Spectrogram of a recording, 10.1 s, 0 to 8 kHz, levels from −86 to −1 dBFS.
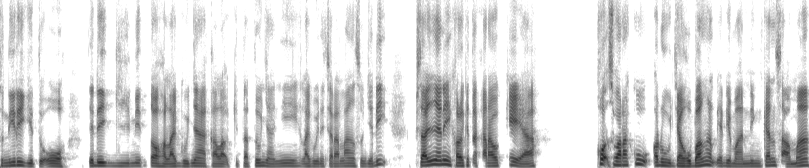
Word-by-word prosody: sendiri 150 +4 +1
gitu. 120 - -3
Oh, 120 -1 +1 0.3
jadi 140 +2 +3
gini 125 +1 -8
toh 125 -2 +3
lagunya 120 +2 -1
kalau 115 0 -1
kita 110 - -8
tuh 135 - -2
nyanyi 125 +1 -5
lagu 115 0 -4
ini 115 - -8
secara 115 0 -3
langsung. 120 -1 -5
Jadi 115 -3 -3 0.4
misalnya 170 +6 +6
nih, 195 -2 +4
kalau 135 -1 +5
kita - - -3
karaoke 130 +3 +1
ya, 110 +3 +1 0.8
kok - - +6
suaraku, 170 +4 +2
aduh 145 -1 +2
jauh 120 -2 +4
banget 140 +1 +4
ya - - -10
dibandingkan 120 +5 -2
sama 130 +5 +2
125 Hz, 180 wpm, -24 LUFS, 115-140 Hz, 0.8 s, misalnya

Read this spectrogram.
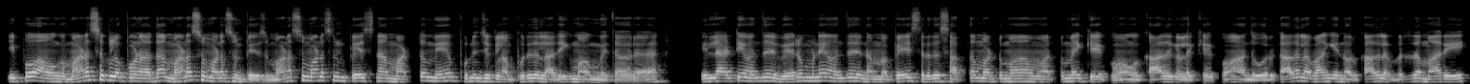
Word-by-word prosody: இப்போ 150 +5 0
அவங்க 135 -3 +1
மனசுக்குள்ள 200 +2 +3
போனாதான் 155 +3 +1
மனசும் 195 +2 +1
மனசும் 150 -2 0
பேசும், 105 0 +2
மனசும் 170 +6 -1
மனசும் 180 -1 -1
பேசினா 155 0 +1
மட்டுமே 155 +7 -1 0.2
புரிஞ்சிக்கலாம், 140 -6 +1
புரிதல் 140 -2 +3
அதிகமாகுமே 115 -2 0
தவிர, 100 -1 -1 0.7
இல்லாட்டி 150 +2 +1
வந்து 160 +2 0 0.2
வெறுமனே 165 +5 +1
வந்து 150 +2 0 0.2
நம்ம 125 -1 -1 0.2
பேசுறது 145 -2 +1
சத்தம் 115 +7 -3
மட்டுமா 140 0 -1 0.3
மட்டுமே 140 +5 -2
கேட்கும், 110 -3 -1
அவங்க 115 -2 0
காதுகள்ல 120 -2 +1
கேட்கும், 105 +5 -3
அந்த 105 -1 +1
ஒரு 110 - +1
காதில 155 +3 +1
வாங்கி 145 +1 0
இன்னொரு 115 -5 -2
காதில 135 +2 +1
விடுற 135 +5 -1
மாரி 130 0 +2
140 Hz, 145 wpm, -22 LUFS, 120-155 Hz, 0.7 s, மனசுக்குள்ள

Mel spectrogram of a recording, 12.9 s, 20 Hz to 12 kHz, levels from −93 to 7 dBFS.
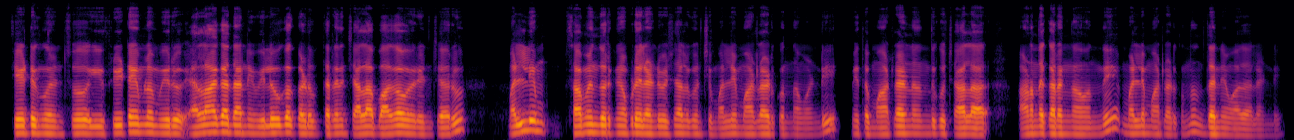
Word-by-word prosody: చేయటం 135 0 +5
గురించో, 130 +1 -2 0.2
ఈ - - -1
ఫ్రీ 140 - +2
టైమ్‌లో 150 -1 +3
మీరు, 135 -1 +3 0.2
ఎలాగా 155 +3 +6
దాన్ని 135 -2 +2
విలువగా 140 +2 +3
గడుపుతారని, 130 +1 -1
చాలా 130 +2 +5
బాగా 130 +3 +5
వివరించారు. 120 +5 -1 0.5
మళ్ళీ 180 +7 +5 0.3
సమయం 140 +3 +4
దొరికినప్పుడు, 140 0 +1
ఇలాంటి 130 0 +2
విషయాల 130 +1 -3
గురించి 120 -1 -11
మళ్ళీ 130 +2 -5
మాట్లాడుకుందామండి. 115 -2 -5 0.2
మీతో 125 -1 -5
మాట్లాడినందుకు 130 0 -1
చాలా 115 0 +3 0.5
ఆనందకరంగా 125 -1 0
ఉంది, 135 - -5 0.2
మళ్ళీ 130 0 -3
మాట్లాడుకుందాం, 120 +6 -10
ధన్యవాదాలండి. 105 -3 -7
130 Hz, 135 wpm, -25 LUFS, 120-135 Hz, 0.5 s, ఎలాగా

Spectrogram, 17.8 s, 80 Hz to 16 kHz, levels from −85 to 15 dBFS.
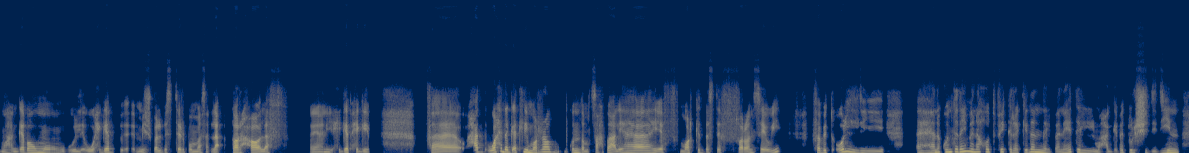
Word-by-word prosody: محجبة 155 +5 -1
ومُ 180 -5 -2
وال 145 0 -6
وحجاب 160 +6 0 0.3
مش 150 -1 -6
بالبس 170 -1 -3
تربون 160 -2 -2
مثلًا، 150 +1 -5
لأ - - +3
طرحة 175 -1 +7
لفّ، 155 -1 -4 0.3
يعني 125 -1 -4
حجاب، 185 +6 +1
حجاب، 135 -7 -2 0.8
فحد 155 +7 +3
واحدة 235 +5 +6
جت 215 0 +1
لي 230 - +7
مرّه 215 +4 +2
كنت 180 -2 -1
متصاحبة 165 +4 -3
عليها 195 +4 +4
هي 175 -1 0
في 160 - -16
ماركت 185 +6 -1
بس 170 - -6 0.3
فرنساوي 165 - 0 0.4
فبتقول 205 +5 +1
لي: 180 - -3 0.5
"أنا 200 +1 -1
كنت 240 +4 +2
دايمًا 270 -1 +4
آخد 255 -1 -2
فكرة 240 -7 -4
كده 225 +3 -1
إن 220 -5 +3
البنات 170 - -6
المحجبات 175 - -6
دول، 215 -1 -4
شديدين 170 +1 0
180 Hz, 135 wpm, -24 LUFS, 160-210 Hz, 0.8 s, طرحة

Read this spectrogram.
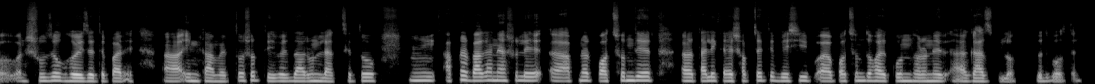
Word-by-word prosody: মানে 155 - -5
সুযোগ 170 +2 +2
হয়ে 155 -1 +8
যেতে 150 0 +2
পারে 145 -1 +2 0.4
আ - - +1 0.2
ইনকাম 155 -1 +1
এর। 140 - -4
তো 175 - -1
সত্যিই 175 -5 -1 0.2
দারুণ 155 +1 +2
লাগছে। 140 +2 -5
তো - - +2 0.5
উম 180 0 +1 0.2
আপনার 205 +4 +2
বাগানে 185 +1 +4
আসলে 185 +1 -2 0.3
আ - - +1
আপনার 180 +3 -1
পছন্দের 185 +3 +3 0.3
আ - - +6
তালিকায় 165 0 +1
সবচাইতে 175 +3 -2
বেশি 165 +3 -1 0.2
আ - - +4
পছন্দ 175 +2 -1
হয় 160 - +5
কোন 165 0 +2
ধরণের 155 0 +2
আ - - -1
গাছগুলো? 145 -1 -1 0.3
যদি 155 - -3
বলতেন? 175 - -7
165 Hz, 180 wpm, -25 LUFS, 155-180 Hz, 0.5 s, হয়ে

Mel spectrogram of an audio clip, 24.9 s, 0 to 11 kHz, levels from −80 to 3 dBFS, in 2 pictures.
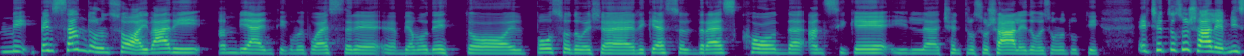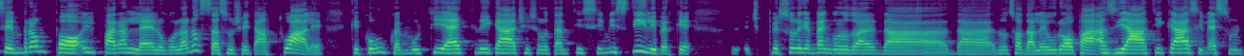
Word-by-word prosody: Ehm, 270 - -9
mi 290 -4 -4
pensando, 340 -2 +1
non 240 -1 -1
so, 245 +2 -1
ai 205 -2 +5
vari 220 -1 +2
ambienti 210 -3 -1
come 195 +1 -9
può 195 +1 -6
essere, 195 -1 -2
ehm, 200 -2 -8
abbiamo 190 +2 -6
detto 200 -2 -2
il 190 -1 -4
posto 230 0 -2
dove 200 -1 -2
c'è 185 -1 +1
richiesto 210 +1 -1
il 195 -2 -6
dress 210 +1 +1
code, 220 -3 -1
anziché 210 0 0
il 195 -2 -5
centro 200 0 -8
sociale, 190 -2 +4
dove 180 -1 -5
sono 185 +1 -8
tutti 190 -1 -9 0.3
e 325 - -3
il 325 - -2
centro 380 +4 0
sociale 300 -10 +6
mi 290 +3 -2
sembra 255 +1 +1
un 290 -1 -7
po' 225 -4 +6
il 235 -1 -5
parallelo 215 -5 +1
con 185 0 -7
la 215 +2 0
nostra 335 - -2
società 185 -3 -5
attuale, 175 +7 +1 0.2
che 205 -4 -5
comunque 230 -3 -3
è - - -13
multietnica, 210 +1 +2
ci 205 +1 -10
sono 195 -1 -9
tantissimi 215 +5 -6
stili 240 -1 +1
perché, 190 0 -4 0.4
ehm, - - -18
c - - -13
persone 235 +2 -2
che 230 -1 -1
vengono 205 -3 -1
da 185 -1 -1
da 170 - -2
da 170 -2 -4
non 185 +1 -8
so, 200 +1 -2
dall'Europa 185 +2 +2
asiatica 215 +2 +4
si 200 -4 -7
vestono 205 0 -3
in 185 - -18
205 Hz, 165 wpm, -21 LUFS, 190-225 Hz, 0.4 s, sociale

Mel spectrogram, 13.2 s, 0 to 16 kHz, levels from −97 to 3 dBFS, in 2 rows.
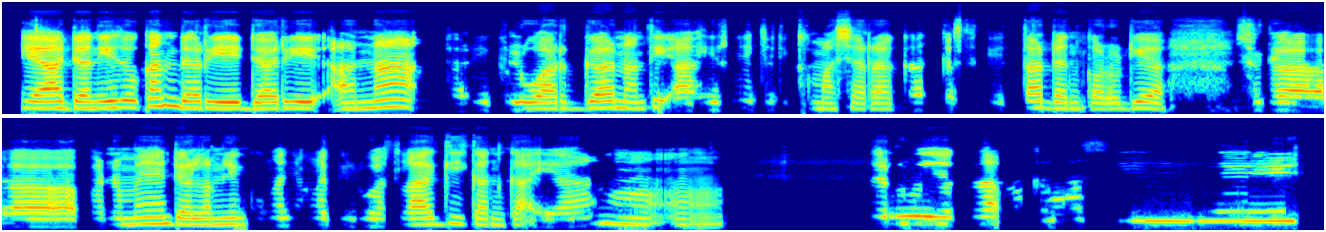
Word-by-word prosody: Ya 205 - +10
dan 205 0 +6
itu 225 +1 +4
kan 270 +1 +7
dari 215 -1 +3 0.2
dari 200 +1 +3 0.3
anak, 230 +6 +5 0.2
dari 410 - -18
keluarga 195 +1 0
nanti 200 +3 -2
akhirnya 400 - -7
jadi 410 - -26
ke - - -14
masyarakat, 185 +3 -1
ke - - -7
sekitar 395 - -3
dan 195 -1 0
kalau 185 -1 -4
dia 205 -1 +1 0.5
sudah, 200 0 -1 0.5
apa 195 - -17
namanya, 210 +3 0
dalam 195 0 0
lingkungan 200 +1 -8
yang 200 0 -27
lebih 190 - -28
luas 190 -1 -8
lagi 195 +3 +1
kan, 190 -1 -1
Kak, - - -3
ya, 185 - -6 0.2
heeh. 205 -4 -8 0.9
Seru 225 +1 -3 0.2
ya, 215 - +1
Kak, 225 0 0 0.2
makasih. 310 -2 -6
210 Hz, 165 wpm, -24 LUFS, 195-305 Hz, 0.9 s, Ya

